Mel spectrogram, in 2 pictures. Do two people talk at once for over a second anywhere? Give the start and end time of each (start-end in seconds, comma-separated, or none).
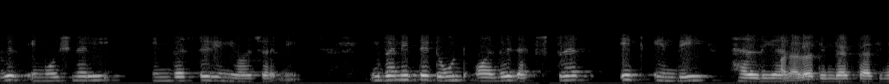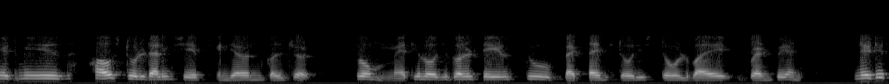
none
